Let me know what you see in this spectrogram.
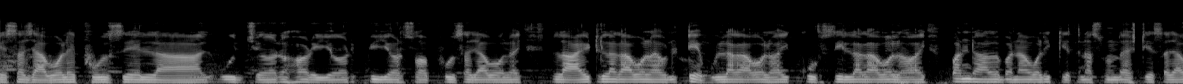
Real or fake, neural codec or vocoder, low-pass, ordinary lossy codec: real; none; 7.2 kHz; none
